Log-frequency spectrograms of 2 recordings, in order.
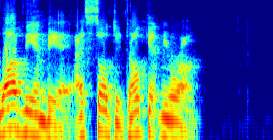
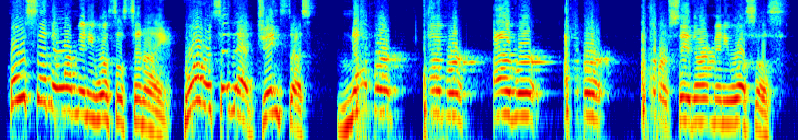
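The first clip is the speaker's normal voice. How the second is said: exasperated rant; 9 semitones higher than usual. Real, not acted. Frustrated at too many whistles.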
